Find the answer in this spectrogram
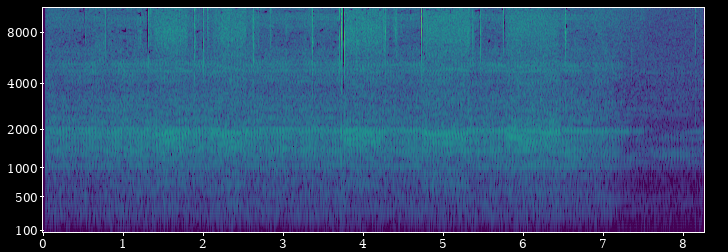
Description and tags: Keyboard click and whirring of harddrive
Macbook, failure, computer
